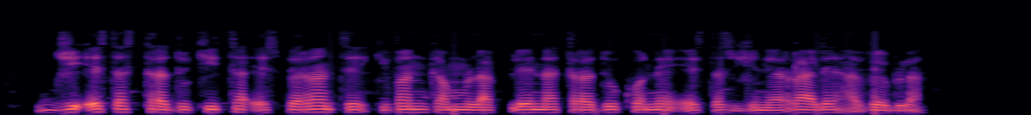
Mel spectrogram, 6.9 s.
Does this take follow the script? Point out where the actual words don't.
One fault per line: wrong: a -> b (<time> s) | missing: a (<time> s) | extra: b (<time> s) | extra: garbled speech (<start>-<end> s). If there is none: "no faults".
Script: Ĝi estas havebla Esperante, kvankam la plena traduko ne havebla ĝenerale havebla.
wrong: havebla -> tradukita (1.0 s)
wrong: havebla -> estas (4.7 s)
